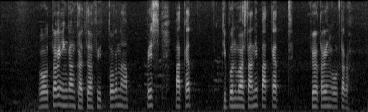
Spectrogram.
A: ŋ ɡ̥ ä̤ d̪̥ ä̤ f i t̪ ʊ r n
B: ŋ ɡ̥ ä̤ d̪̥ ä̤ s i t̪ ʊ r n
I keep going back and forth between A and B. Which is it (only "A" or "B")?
A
